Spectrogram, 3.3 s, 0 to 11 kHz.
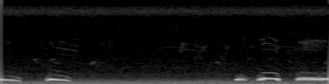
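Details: Spotted dove (tekukur) 'kuk 1' coo for luring birds to traps: two hooked notes, a pause, then two short notes and a long flat coo, clean background.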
